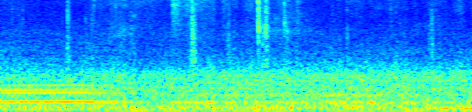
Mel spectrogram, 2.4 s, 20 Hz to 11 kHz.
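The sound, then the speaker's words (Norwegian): A sports car with a BMW engine of 340 horsepower and 500 Nm drones steadily while driving, a low rumbling hum with faint airy hissing bursts on top, continuous with no talking. “hører du at den hveser litt.”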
